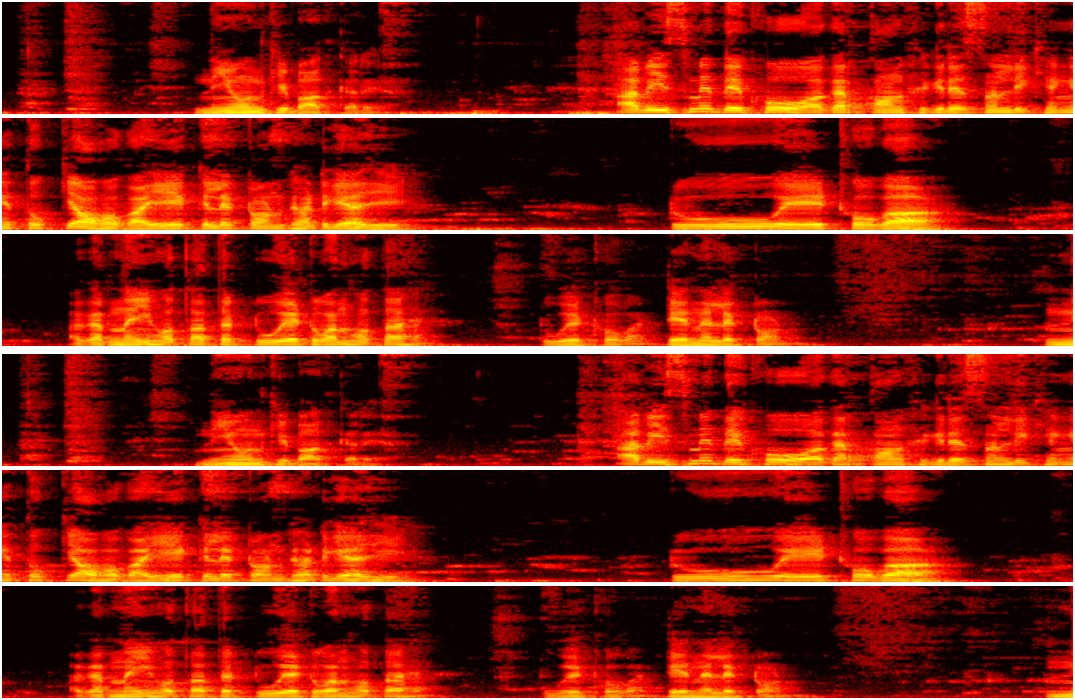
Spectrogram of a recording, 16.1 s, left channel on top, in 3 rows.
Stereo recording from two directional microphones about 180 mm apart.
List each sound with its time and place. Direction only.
1.0 s speech: 45° left (ahead or behind)
3.1 s speech: 45° left (ahead or behind)
8.6 s speech: 50° left (ahead or behind)
11.0 s speech: 50° left (ahead or behind)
